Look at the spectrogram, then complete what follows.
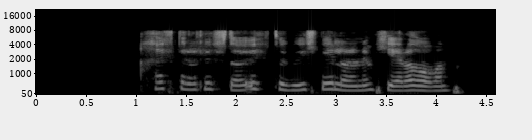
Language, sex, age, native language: Icelandic, female, 17, Icelandic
